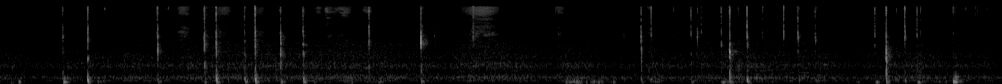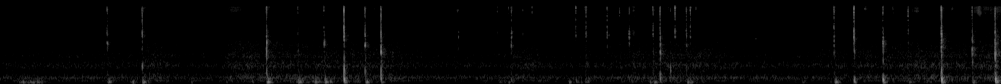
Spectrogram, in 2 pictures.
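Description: Typing on a computer keyboard: irregular quick clusters of key clicks with short pauses between them, and a brief soft noise about five seconds in.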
